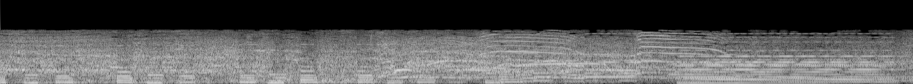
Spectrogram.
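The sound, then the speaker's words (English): A large sports crowd, mostly rooting for the home team, roars and cheers continuously, with high whoops and shouts rising out of the din and a steady low rumble underneath. “Since most of these people are rooting for the home team, I'm gonna cheer for the visitors.”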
